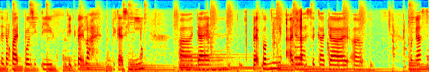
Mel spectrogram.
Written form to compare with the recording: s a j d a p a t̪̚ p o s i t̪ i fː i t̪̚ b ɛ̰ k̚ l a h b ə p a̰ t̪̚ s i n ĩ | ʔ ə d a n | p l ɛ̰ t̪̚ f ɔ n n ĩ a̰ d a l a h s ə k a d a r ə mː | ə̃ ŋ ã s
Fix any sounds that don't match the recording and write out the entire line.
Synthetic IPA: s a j d a p a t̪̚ p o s i t̪ i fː i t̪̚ b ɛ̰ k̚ l a h d ə k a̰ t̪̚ s i n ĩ | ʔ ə d a n | p l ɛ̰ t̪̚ f ɔ m n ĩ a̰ d a l a h s ə k a d a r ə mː | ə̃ ŋ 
